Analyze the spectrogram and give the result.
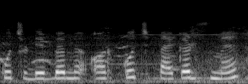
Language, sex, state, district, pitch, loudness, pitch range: Hindi, male, Jharkhand, Garhwa, 285 Hz, -16 LUFS, 275-300 Hz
